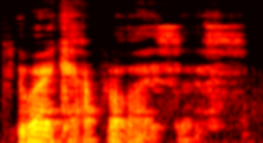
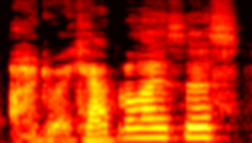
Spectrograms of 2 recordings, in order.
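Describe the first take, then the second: First: "Do I capitalize this?" whispered softly under the breath; soft whispered self-check. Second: "Do I capitalize this?" asked aloud, pitched higher and puzzled; voiced puzzled self-question; wondering aloud. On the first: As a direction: murmur the question privately to yourself. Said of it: "Is it one of my mints?". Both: Shown as a demonstration.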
